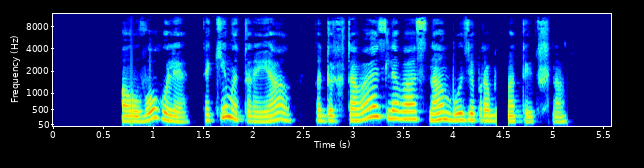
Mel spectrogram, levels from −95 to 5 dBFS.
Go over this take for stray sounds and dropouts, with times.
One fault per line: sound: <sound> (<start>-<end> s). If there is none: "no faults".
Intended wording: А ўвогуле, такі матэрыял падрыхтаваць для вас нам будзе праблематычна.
sound: dropout (4.4-4.6 s)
